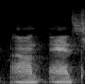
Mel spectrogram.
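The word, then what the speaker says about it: aunts: at Jordan's parents house because his two awesome ants ants ants you say ants like like little creature that's how I pronounce his awesome ants are in town visiting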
